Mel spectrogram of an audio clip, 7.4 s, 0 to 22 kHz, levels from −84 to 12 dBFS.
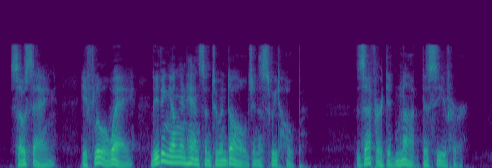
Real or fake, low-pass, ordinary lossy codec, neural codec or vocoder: real; 7.2 kHz; AAC, 32 kbps; none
